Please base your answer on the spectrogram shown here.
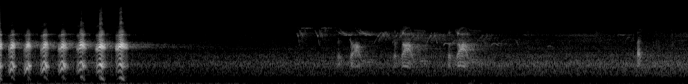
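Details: Willow ptarmigan (Lagopus lagopus) giving a quick run of about seven harsh, croaking clucks, then a pause and a few softer nasal, scratchy notes.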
